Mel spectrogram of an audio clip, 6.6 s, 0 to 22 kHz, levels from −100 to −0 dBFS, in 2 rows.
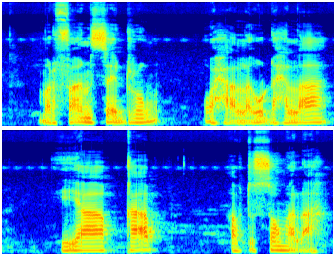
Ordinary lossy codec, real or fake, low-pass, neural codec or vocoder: none; real; none; none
